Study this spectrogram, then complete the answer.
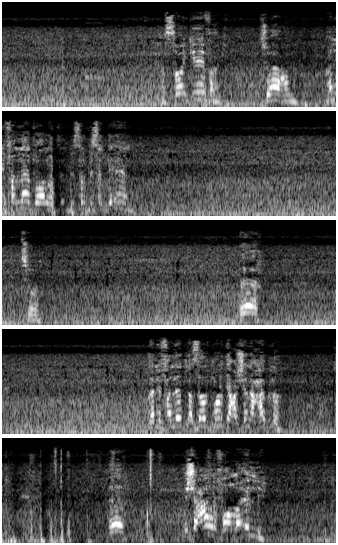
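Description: A car engine rumbles steadily as the car drives along.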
